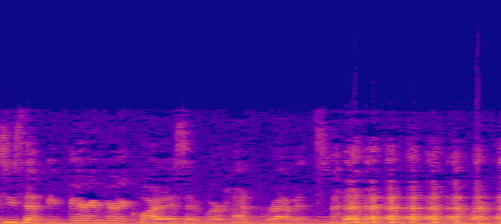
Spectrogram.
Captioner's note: chuckles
